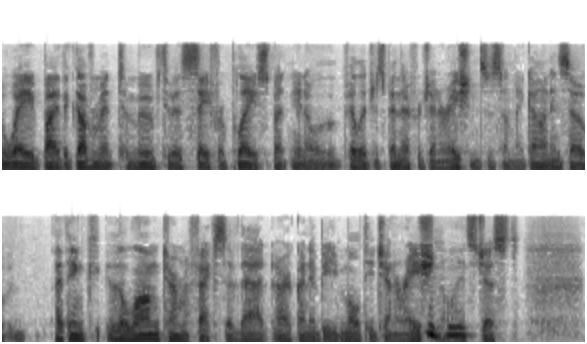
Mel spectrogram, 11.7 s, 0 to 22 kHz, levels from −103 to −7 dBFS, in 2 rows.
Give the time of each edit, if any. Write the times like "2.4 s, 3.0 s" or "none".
none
